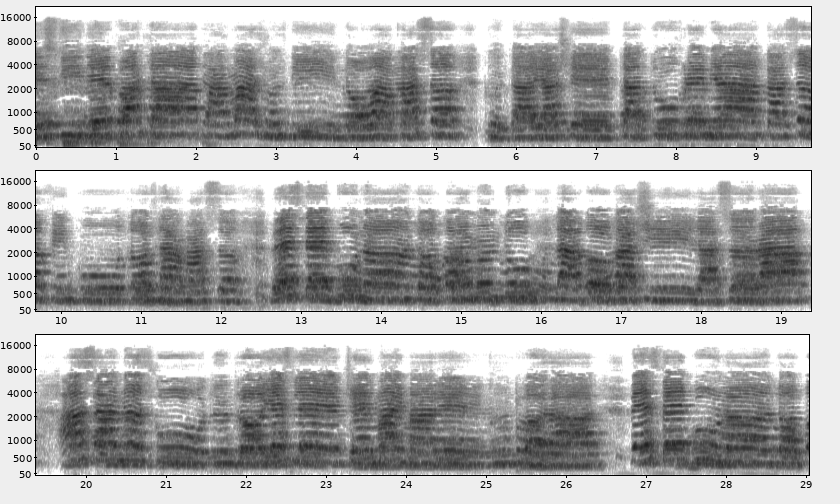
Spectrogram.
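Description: A group of young children singing a song together in unison, with brief breaks between phrases about five, twenty and twenty-seven seconds in.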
